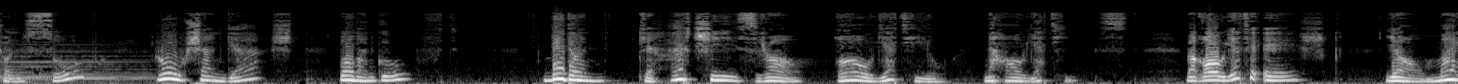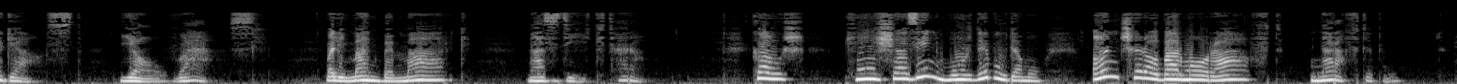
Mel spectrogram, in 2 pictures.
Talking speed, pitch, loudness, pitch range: 90 wpm, 180 Hz, -11 LUFS, 155-220 Hz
